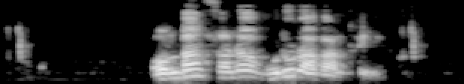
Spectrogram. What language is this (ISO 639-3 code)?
tur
